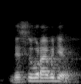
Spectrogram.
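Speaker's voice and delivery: ordinary talk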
